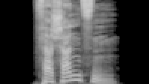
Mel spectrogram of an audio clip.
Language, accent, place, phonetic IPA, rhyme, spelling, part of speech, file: German, Germany, Berlin, [fɛɐ̯ˈʃant͡sn̩], -ant͡sn̩, verschanzen, verb, De-verschanzen.ogg
- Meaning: to barricade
